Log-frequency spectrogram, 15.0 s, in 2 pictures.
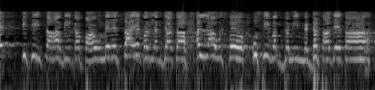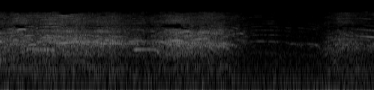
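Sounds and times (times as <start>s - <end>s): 
speech: 0.6s - 7.5s
crowd at a religious sermon chanting a slogan: 7.6s - 14.9s.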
